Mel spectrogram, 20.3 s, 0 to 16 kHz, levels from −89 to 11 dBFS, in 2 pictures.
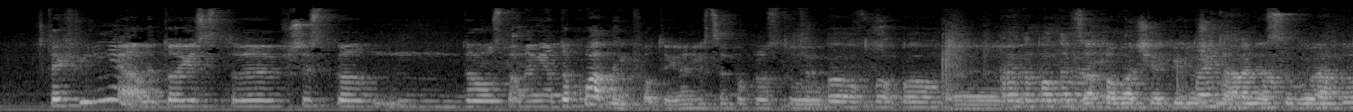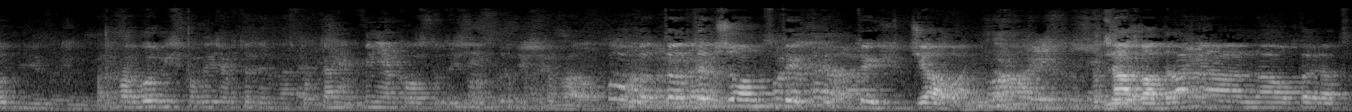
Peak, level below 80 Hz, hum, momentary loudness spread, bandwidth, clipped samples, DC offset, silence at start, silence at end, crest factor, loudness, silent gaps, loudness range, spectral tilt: -2 dBFS; -66 dBFS; none; 15 LU; 12.5 kHz; under 0.1%; under 0.1%; 0.3 s; 0 s; 24 dB; -26 LUFS; none; 11 LU; -5 dB/octave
